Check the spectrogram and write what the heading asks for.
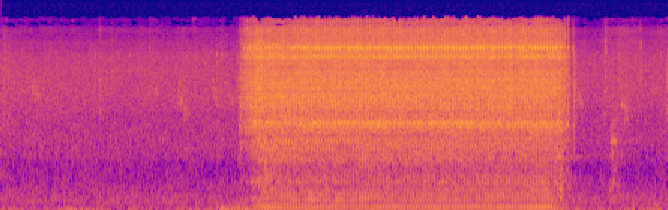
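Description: A sewing machine running steadily at an even speed for about three seconds, starting and stopping abruptly.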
